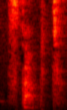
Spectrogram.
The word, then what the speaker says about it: stopped: is a voiceless consonant if the last letter of the verb is a voiceless consonant the Ed becomes a t so stopped so this is the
